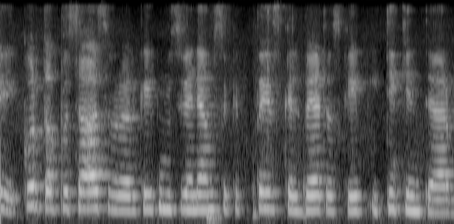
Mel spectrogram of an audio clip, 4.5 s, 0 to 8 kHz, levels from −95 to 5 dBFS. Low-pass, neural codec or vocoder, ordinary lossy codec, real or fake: 7.2 kHz; none; AAC, 48 kbps; real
